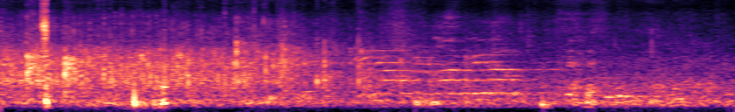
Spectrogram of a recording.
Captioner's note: graduates cheering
